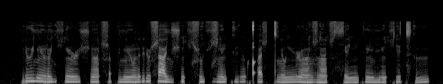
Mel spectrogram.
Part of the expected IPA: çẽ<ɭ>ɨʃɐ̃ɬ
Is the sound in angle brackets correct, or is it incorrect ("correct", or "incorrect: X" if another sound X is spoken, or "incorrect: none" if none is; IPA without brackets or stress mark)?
correct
